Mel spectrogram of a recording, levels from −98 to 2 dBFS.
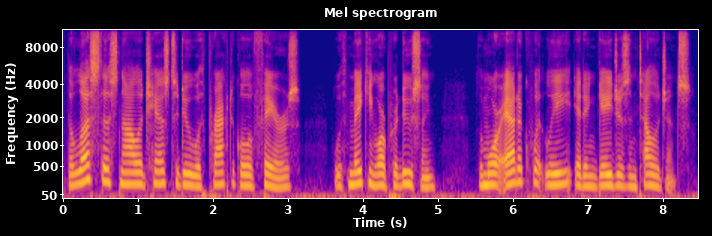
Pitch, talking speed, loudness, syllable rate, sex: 175 Hz, 140 wpm, -18 LUFS, 5.3 syllables/s, female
